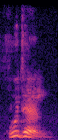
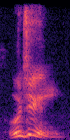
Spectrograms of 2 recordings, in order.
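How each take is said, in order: First: The second part sounds like 'ten'. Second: The second part sounds like 'jin'. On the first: The speaker calls it right. "you're supposed to pronounce it Futen" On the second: The speaker calls it wrong. "Fujin just sounds cooler"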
